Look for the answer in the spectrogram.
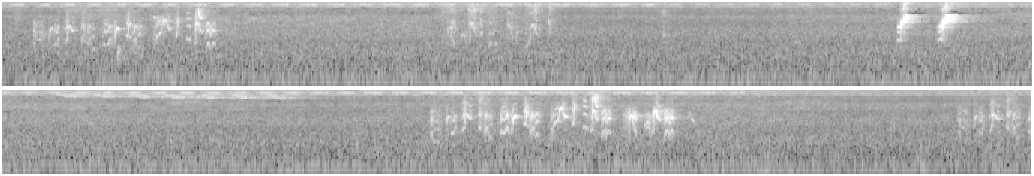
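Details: Decoy stripe-throated bulbul, never previously in the forest, brought back to its old home and calling to a new territorial resident. Scattered chattering bursts are heard, with two sharp loud clicks in the middle.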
